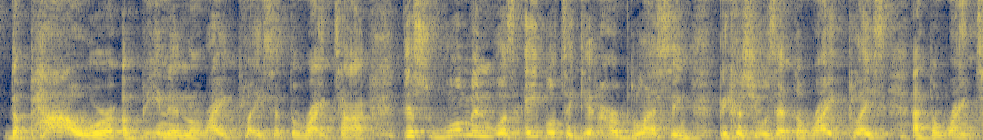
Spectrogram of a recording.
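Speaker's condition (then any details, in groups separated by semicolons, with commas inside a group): No condition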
